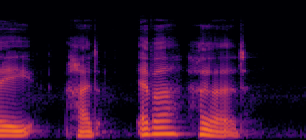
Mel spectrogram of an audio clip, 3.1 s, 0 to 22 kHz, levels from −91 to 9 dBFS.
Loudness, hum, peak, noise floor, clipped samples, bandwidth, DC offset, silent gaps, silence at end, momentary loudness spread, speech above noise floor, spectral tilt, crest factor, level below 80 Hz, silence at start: -28 LUFS; none; -10 dBFS; -71 dBFS; under 0.1%; 11.5 kHz; under 0.1%; none; 0.6 s; 14 LU; 44 dB; -7 dB/octave; 18 dB; -76 dBFS; 0 s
